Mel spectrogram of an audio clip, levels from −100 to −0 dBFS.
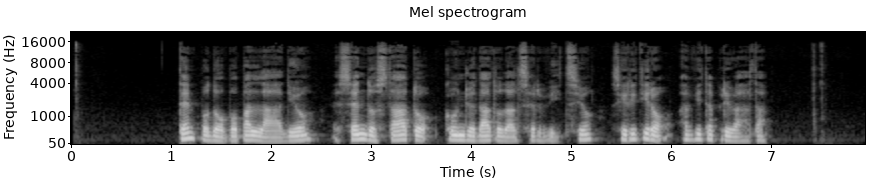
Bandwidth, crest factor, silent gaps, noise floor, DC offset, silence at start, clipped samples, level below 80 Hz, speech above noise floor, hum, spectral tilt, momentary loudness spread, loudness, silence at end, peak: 16 kHz; 20 dB; none; -76 dBFS; under 0.1%; 1.1 s; under 0.1%; -66 dBFS; 51 dB; none; -7 dB/octave; 9 LU; -25 LUFS; 1 s; -6 dBFS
